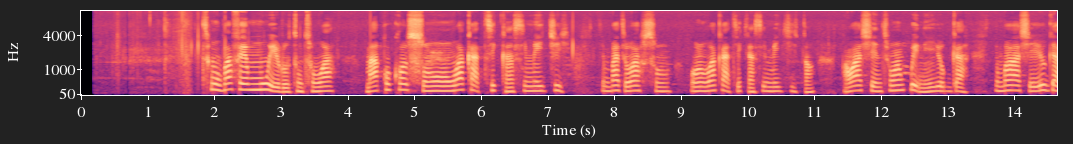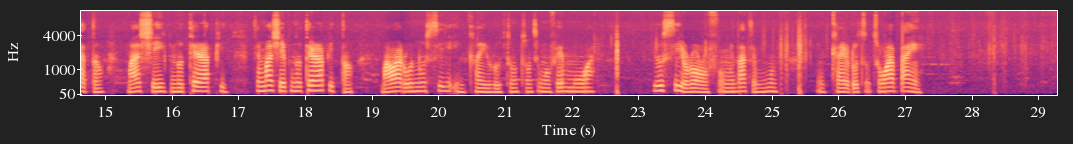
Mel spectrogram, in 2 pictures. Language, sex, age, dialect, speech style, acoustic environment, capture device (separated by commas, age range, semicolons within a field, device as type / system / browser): Yoruba, female, 35-44, Nigeria - Lagos Yoruba, happy, nature, mobile / Linux / Chrome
